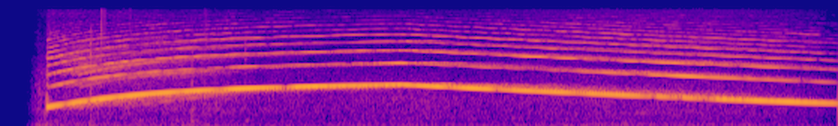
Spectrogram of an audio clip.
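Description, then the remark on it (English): A loud fire truck siren wails in one long continuous tone that rises slowly, holds, then gradually falls, with no talking. “A fire truck siren.”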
